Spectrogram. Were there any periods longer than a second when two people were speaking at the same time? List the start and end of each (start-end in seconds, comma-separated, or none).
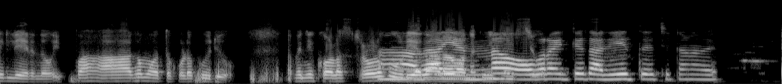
none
